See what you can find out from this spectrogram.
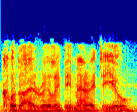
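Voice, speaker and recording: An actor playing a sinister, bitter man who torments a woman with theatrical, deliberate taunts in an old-time radio melodrama. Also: mid-range voice, little pitch movement, dull audio, a little hiss or hum, close to an everyday voice. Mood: bitter, grim.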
